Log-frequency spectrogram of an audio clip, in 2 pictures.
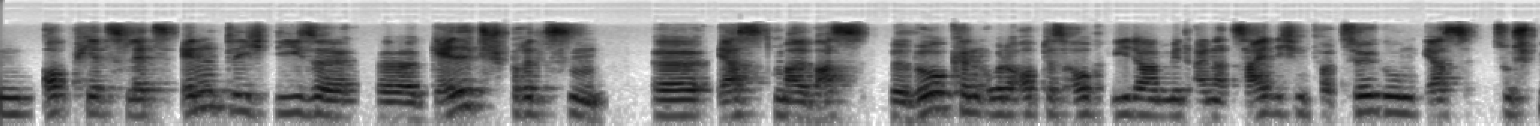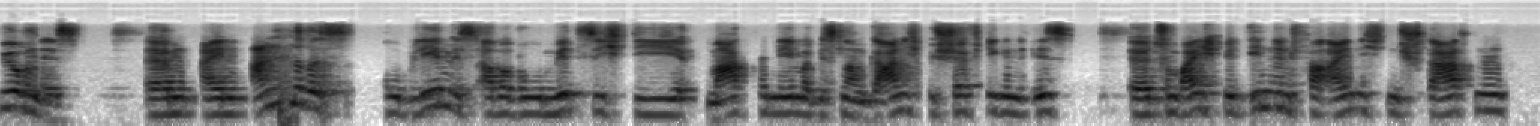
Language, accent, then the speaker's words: German; Germany; Wir als Deutsche profitieren natürlich, wenn der Wirtschaftsmotor wieder brummt.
